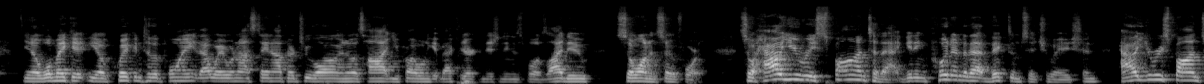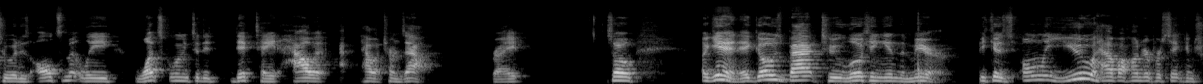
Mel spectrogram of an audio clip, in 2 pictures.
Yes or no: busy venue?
no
